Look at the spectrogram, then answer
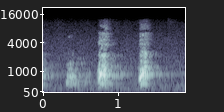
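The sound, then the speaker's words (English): A dog barks twice in quick succession, two sharp, fairly loud woofs about half a second apart, preceded by a softer, lower yip or grumble, with no talking. “your dog is barking.”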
